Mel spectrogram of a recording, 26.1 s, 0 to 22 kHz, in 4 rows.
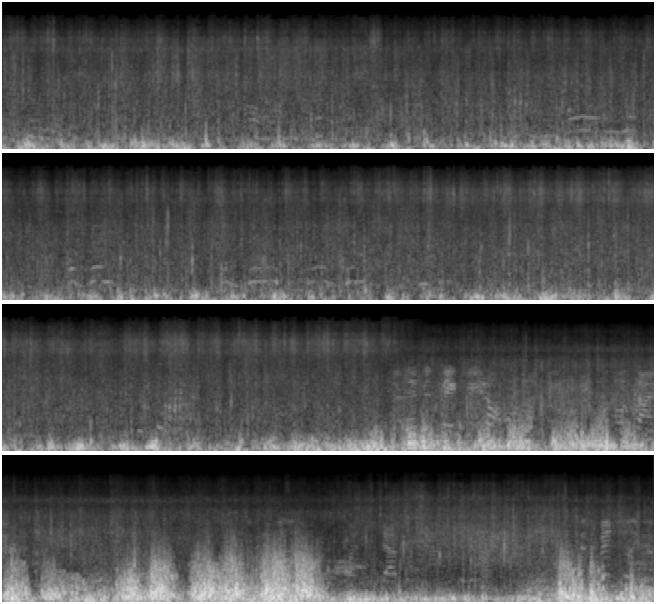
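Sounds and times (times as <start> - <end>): horse hoofbeats on grass: 0.0 - 26.0.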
